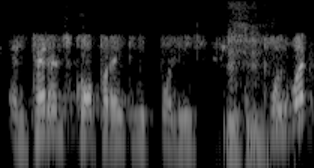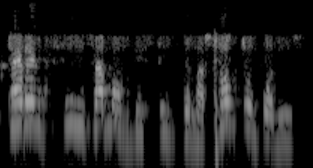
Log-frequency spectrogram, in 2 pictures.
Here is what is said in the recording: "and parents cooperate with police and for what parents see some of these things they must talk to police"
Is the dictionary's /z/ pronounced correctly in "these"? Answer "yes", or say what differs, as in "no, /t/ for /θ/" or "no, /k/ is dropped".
no, /s/ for /z/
